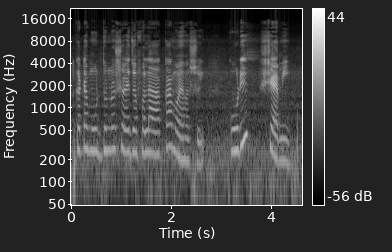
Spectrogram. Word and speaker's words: করিষ্যামি: উত্তম পুরুষটা দেখো, এখানে করিষ্যামি বানানটা দন্তস্বয় জফলা রয়েছে, কিন্তু দন্তস্বয় জফলা হবে না, ওটা হবে পেট কাটা মূর্ধন্যস্বয় জফলা আঁকা ময়হস্যই। করিষ্যামি, করিষ্যামি উচ্চারণটা স মূর্ধন্য স।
